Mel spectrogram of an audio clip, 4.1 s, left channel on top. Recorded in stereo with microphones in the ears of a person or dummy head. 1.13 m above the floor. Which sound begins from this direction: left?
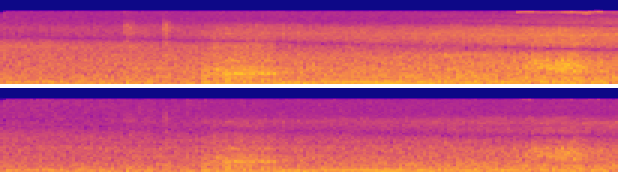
A vehicle, at 0.0 s.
